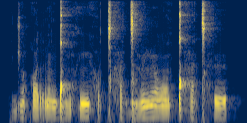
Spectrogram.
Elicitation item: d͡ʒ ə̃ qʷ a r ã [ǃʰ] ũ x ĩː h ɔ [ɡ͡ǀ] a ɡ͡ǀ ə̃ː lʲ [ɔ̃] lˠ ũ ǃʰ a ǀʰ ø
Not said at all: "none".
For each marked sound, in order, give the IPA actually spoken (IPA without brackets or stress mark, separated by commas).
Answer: ɡ͡ǃ, ǀʰ, ɔ̃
